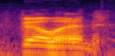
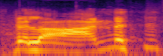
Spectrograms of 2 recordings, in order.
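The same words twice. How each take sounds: First: It is said with a plain English accent. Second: It is said with a French accent. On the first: "his name is literally villain" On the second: "with a French accent, so when it comes out as villain"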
